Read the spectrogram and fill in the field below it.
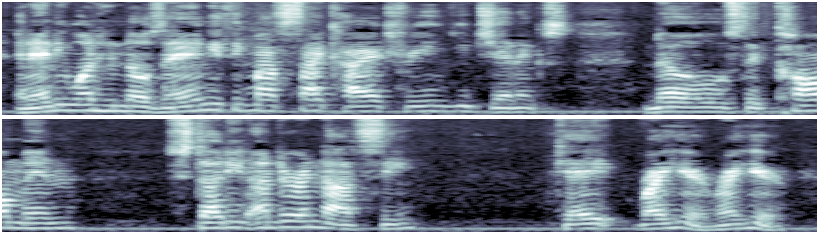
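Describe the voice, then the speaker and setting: A man's voice: medium pitch, moderate pace, fairly bright tone, a little hiss or hum. A man giving an angry, profane video rant, heated and repetitive in his delivery. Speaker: video commentator.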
